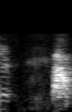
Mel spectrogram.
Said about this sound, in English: oh, that dog is back in the studio. Get the exterminator.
